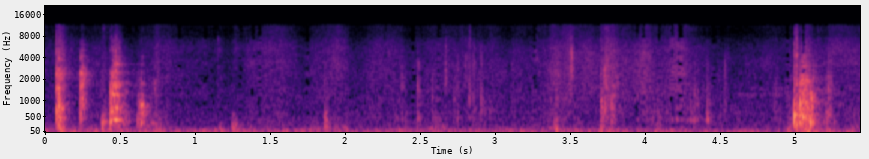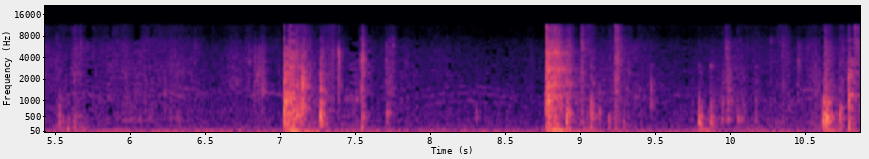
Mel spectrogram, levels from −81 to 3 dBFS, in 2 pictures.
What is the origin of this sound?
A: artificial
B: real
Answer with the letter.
B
